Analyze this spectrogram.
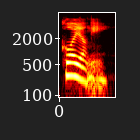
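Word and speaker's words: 고양이: student next word is koyangi again this is pronounced as koyani and this is the Korean term for catch again koyangi is the Korean term for cat this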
